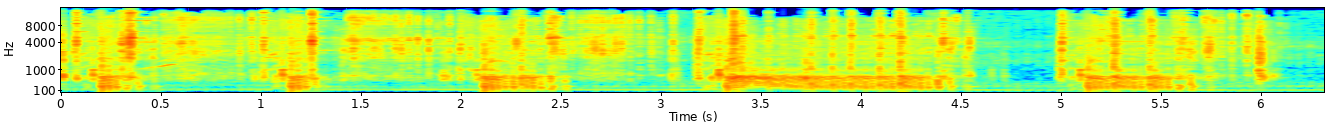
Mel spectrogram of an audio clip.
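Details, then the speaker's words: Husqvarna 142 chainsaw cold start: switch on, choke pulled out, several pulls until it fires and sputters briefly on choke then dies back; once it fires, push the choke in a bit more. "Once you hear that, push in the choke a little bit more."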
